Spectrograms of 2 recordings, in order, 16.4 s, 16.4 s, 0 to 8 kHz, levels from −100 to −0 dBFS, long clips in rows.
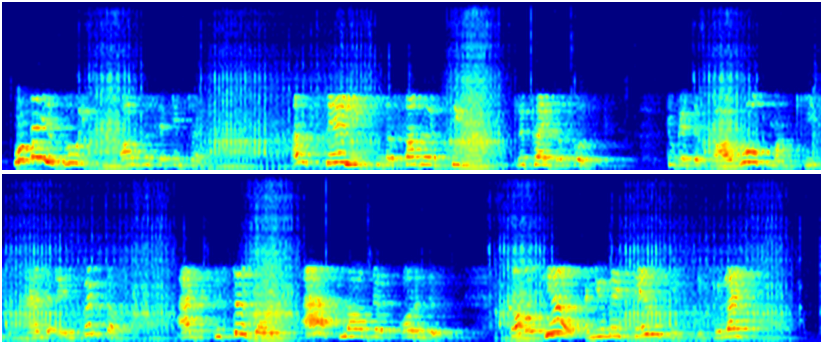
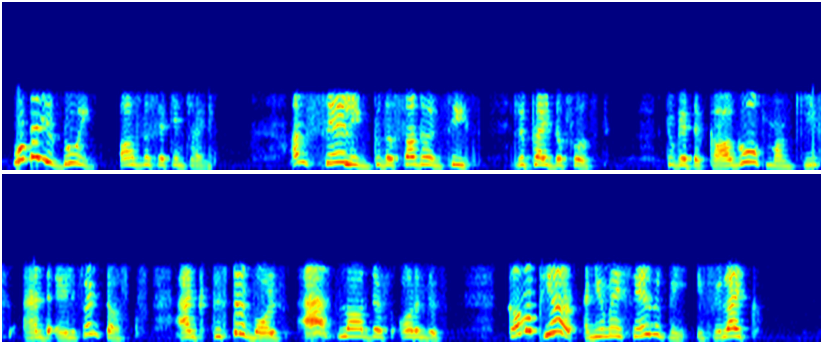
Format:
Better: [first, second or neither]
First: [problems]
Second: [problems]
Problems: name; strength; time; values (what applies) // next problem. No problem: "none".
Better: second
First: background sound (Mechanisms); 16 dB below the speech // room echo; dies away in 0.7 s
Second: none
